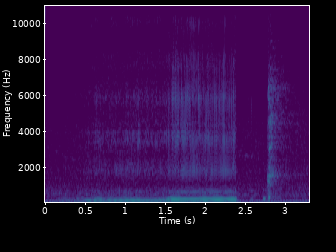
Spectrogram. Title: She is snoring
